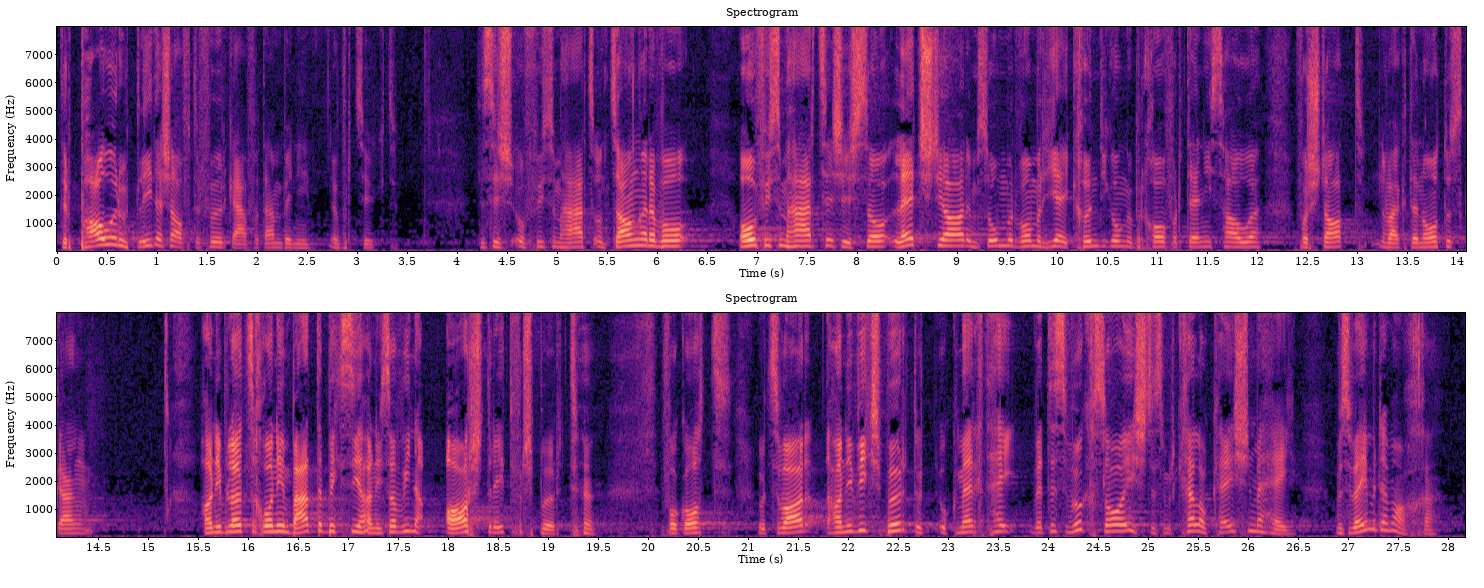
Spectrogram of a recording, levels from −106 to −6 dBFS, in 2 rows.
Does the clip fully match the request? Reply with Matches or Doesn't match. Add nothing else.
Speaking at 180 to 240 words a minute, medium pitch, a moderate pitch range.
Matches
